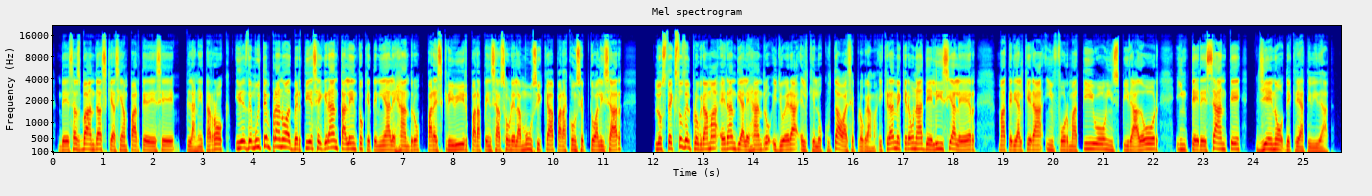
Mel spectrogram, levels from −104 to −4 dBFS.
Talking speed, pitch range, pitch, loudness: 140 wpm, 135-165 Hz, 145 Hz, -17 LUFS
